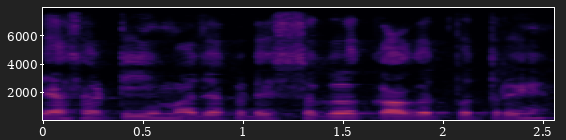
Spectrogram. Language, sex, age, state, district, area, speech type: Marathi, male, 30-45, Maharashtra, Nanded, rural, spontaneous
